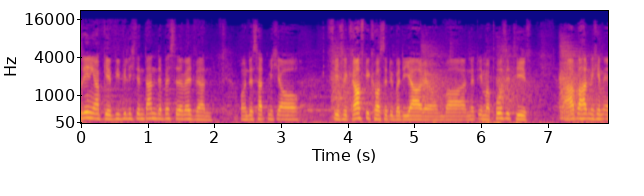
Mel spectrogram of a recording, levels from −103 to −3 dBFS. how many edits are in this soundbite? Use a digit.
0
